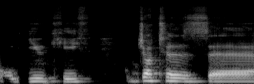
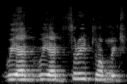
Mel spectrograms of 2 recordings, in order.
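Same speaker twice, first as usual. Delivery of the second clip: laughing; 9 semitones higher, 5 dB louder than usual. Real, not acted. Laughing, wrapping up.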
